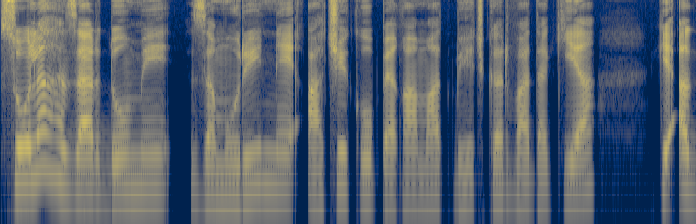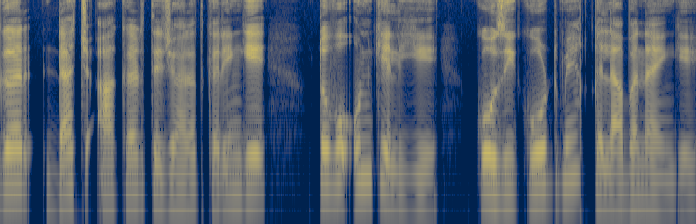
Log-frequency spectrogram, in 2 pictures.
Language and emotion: Urdu, neutral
